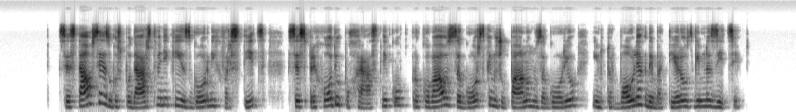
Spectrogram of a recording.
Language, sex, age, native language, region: Slovenian, female, 50-59, Slovenian, Gorica region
